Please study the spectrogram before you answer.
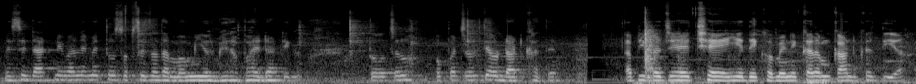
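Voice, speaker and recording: A woman's voice: mid-range voice, flat delivery, moderate pace, music in the background. A young woman, chatting casually through a home vlog and laughing at herself. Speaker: vlogger. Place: family home, indoors and on a rooftop.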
